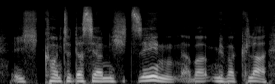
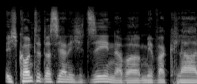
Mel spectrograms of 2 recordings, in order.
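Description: First: Higher female character voice by mistake; misread in woman's voice. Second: Said in the usual way. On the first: Shown as a demonstration. The reader wrongly voices narration as the woman, higher. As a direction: read narration as her line. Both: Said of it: "Anführungszeichen!".

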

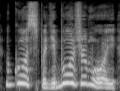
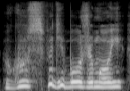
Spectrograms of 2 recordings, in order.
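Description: First: Very high, louder cry of alarm; panicked exclamation. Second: High-pitched flustered exclamation; gasped-out appeal to God in mild panic; alarmed babble. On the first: Lady Cameron as the pack bears down, panicked exclamation. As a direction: wail it as panic mounts. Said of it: "опять воскликнула леди Кэмерон". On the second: Lady Cameron seeing riders gallop at them, alarmed babble. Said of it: "пролепетала леди Кэмерон". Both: A narrator's reading.

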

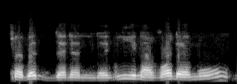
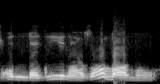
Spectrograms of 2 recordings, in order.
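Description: First: ظلموا with a thin, light lam. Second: Heavy, full lam in ظلموا; ظلموا with a thick, emphatic lam as in Warsh; Warsh reading. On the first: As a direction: recite ظلموا with heavy ظ but a light lam. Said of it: "واللام طبعًا عند ورش مفخمة". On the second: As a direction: recite ظلموا with the lam darkened. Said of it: "وعند ورش". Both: Shown as a demonstration.

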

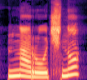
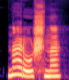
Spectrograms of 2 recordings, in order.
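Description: First: Slow нарочно, cut as нароч-но; spelling pronunciation. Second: Нарочно said as нарошна; CHN as SHN. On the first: Teacher showing how нарочно is written, spelled-out reading. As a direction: keep clear Ч and final О in нарочно. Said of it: "Пишется". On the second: Teacher showing how нарочно is pronounced, SH sound. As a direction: use Ш for Ч in нарочно. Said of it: "произносится". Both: Shown as a demonstration.

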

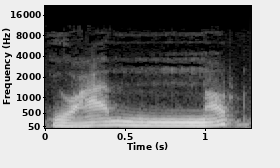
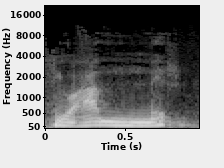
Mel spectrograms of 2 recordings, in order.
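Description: First: يعمر slow, with a long hum on م; held ghunna. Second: Said in the usual way. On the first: Shown as a demonstration. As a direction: hold the doubled م inside يعمر. (يعمر بغنة ممدودة على الميم) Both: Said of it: "الميم المشددة في وسط الفعل".

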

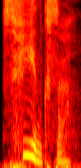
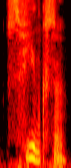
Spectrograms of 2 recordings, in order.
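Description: First: Low, resigned repeat; nodding acknowledgement. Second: Soft, meek confession; timid babble. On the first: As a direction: take it in grimly. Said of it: "кивнул Щавель". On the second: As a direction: own up in a small, timid voice. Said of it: "пролепетал Трикс". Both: A narrator's reading.

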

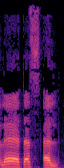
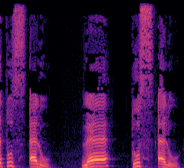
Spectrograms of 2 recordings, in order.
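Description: First: تَسألْ slowly with open ta and silent lam; Warsh reading. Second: تُسألُ with damma on ta and lam; Hafs reading. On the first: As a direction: say تَسألْ with fatha on ta, lam still. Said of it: "بيفتح التاء ... وسكون اللام". (لا تَسألْ بفتح التاء وسكون اللام) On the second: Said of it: "تقرأ هذه الكلمة في حفص بضم التاء واللام". (تُسألُ بضم التاء واللام) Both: Shown as a demonstration.

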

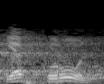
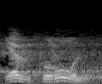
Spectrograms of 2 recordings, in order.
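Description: First: "يذكرون" with th as in think for dhal; dhal becomes tha. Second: Said in the usual way. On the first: Shown as a demonstration. Teacher showing an error, "يذكرون" said with tha for dhal. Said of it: "تقرأ لحنا". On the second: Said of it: "استبدال الذال بالثاء".

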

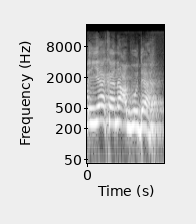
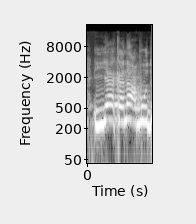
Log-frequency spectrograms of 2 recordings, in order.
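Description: First: نعبد said with a at the end, naعbuda; إياك نعبد with a fatha on the دال, slow; demonstrating the error: نعبدَ; wrong vowel demo. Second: Said in the usual way. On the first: Shown as a demonstration. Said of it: "بفتح الدال". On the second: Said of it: "لو قال".

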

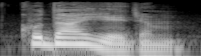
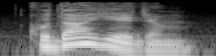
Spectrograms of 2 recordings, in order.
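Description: Both takes have the same delivery.

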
